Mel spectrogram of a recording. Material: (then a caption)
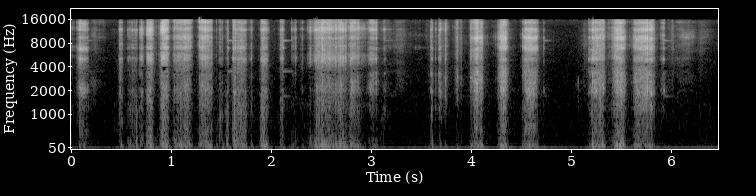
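Compressed powder. A metal fork scratches and scrapes the flattened face of a solid, roughly fist-sized pink compressed-powder bath bomb held by hand, letting powder fall onto a wooden board. A series of short, bright, gritty scraping strokes comes in quick bursts with brief pauses between. Each stroke stops dead with no ring.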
